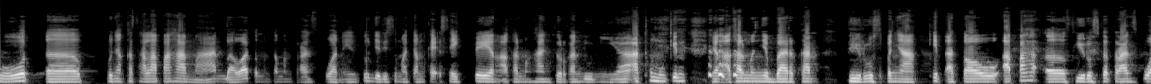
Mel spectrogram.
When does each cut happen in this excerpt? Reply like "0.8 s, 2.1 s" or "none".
none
